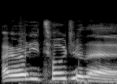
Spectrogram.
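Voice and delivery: high, loud mock exasperation; exasperated exclaim. Real, not acted. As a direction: throw up your hands, loud. Teasing viewer, exclaiming.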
